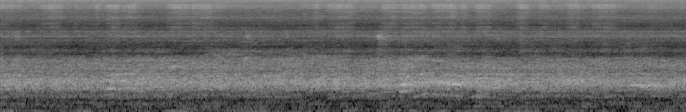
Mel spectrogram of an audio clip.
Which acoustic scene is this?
park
